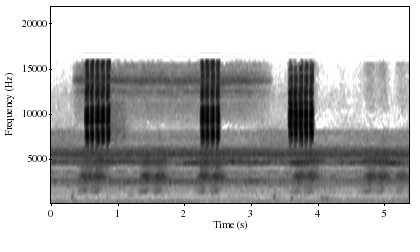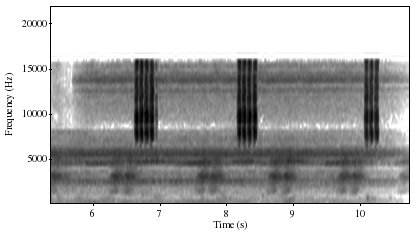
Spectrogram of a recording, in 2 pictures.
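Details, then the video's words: A lesser angle-wing katydid, a common Illinois/Midwest species, gives short, high, little rasping rattles, each of four or five distinct pulses. "The lesser angle wing with a little rasping rattle composed of four or five distinct notes."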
